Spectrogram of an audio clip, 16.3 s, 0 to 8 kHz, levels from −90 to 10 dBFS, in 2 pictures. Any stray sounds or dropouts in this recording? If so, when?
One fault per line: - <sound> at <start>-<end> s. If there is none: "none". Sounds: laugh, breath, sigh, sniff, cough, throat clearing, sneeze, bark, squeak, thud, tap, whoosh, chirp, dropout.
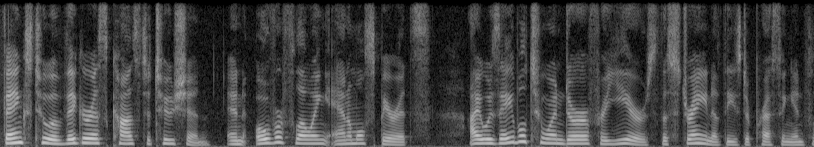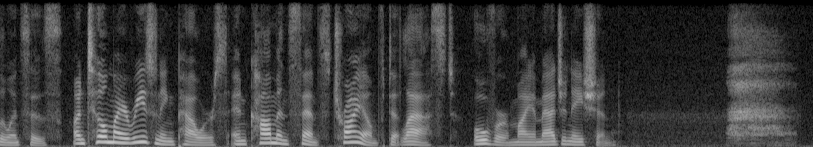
- sigh at 15.4-16.1 s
